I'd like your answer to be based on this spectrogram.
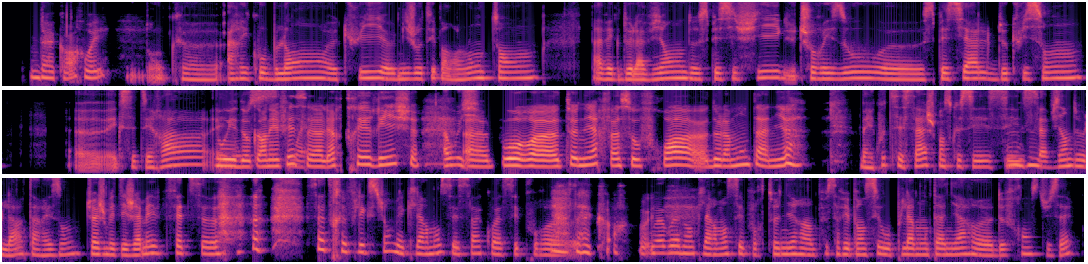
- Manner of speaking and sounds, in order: stressed: "longtemps"; chuckle; laugh; laughing while speaking: "Ah, d'accord, oui"
- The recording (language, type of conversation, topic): French, podcast, Quelles recettes se transmettent chez toi de génération en génération ?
